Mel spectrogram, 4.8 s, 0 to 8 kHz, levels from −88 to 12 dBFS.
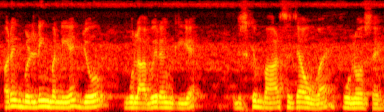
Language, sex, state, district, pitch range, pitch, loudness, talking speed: Hindi, male, Chhattisgarh, Balrampur, 125-145 Hz, 135 Hz, -14 LUFS, 225 wpm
